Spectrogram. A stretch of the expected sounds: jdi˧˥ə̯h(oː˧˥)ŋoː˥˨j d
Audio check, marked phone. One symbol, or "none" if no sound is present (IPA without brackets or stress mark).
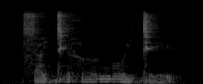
ɤː˧˥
